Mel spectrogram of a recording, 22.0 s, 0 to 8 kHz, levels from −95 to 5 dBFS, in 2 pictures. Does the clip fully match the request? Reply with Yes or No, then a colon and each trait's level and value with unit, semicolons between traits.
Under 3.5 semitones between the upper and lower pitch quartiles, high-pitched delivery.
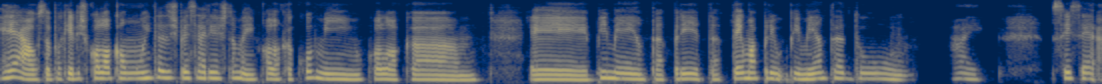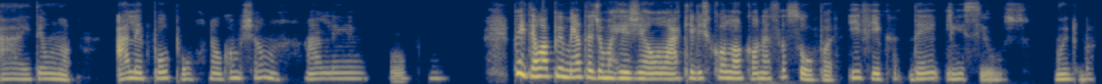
Yes: average, 2.9 semitones; high, 200 Hz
